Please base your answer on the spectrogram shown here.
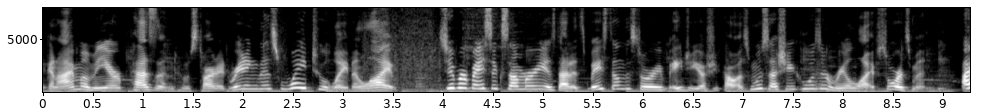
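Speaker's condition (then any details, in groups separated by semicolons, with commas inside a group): No condition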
